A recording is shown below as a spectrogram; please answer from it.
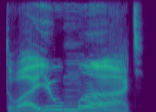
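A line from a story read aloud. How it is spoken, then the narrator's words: Drawn-out drawl. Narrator (Russian): протянул он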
